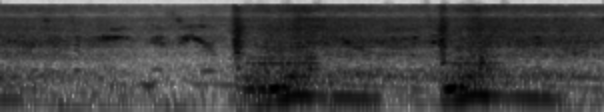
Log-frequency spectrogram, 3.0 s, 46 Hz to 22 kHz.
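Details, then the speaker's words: 2011 Hyundai Sonata 2.4L SE with cold air intake and newly installed throttle body spacer, two throttle blips: deep throaty intake roar rising and falling cleanly, no supercharger-like whistle; normal healthy intake sound when revving. "sounds pretty badass that's the engine cold air intake making that noise"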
